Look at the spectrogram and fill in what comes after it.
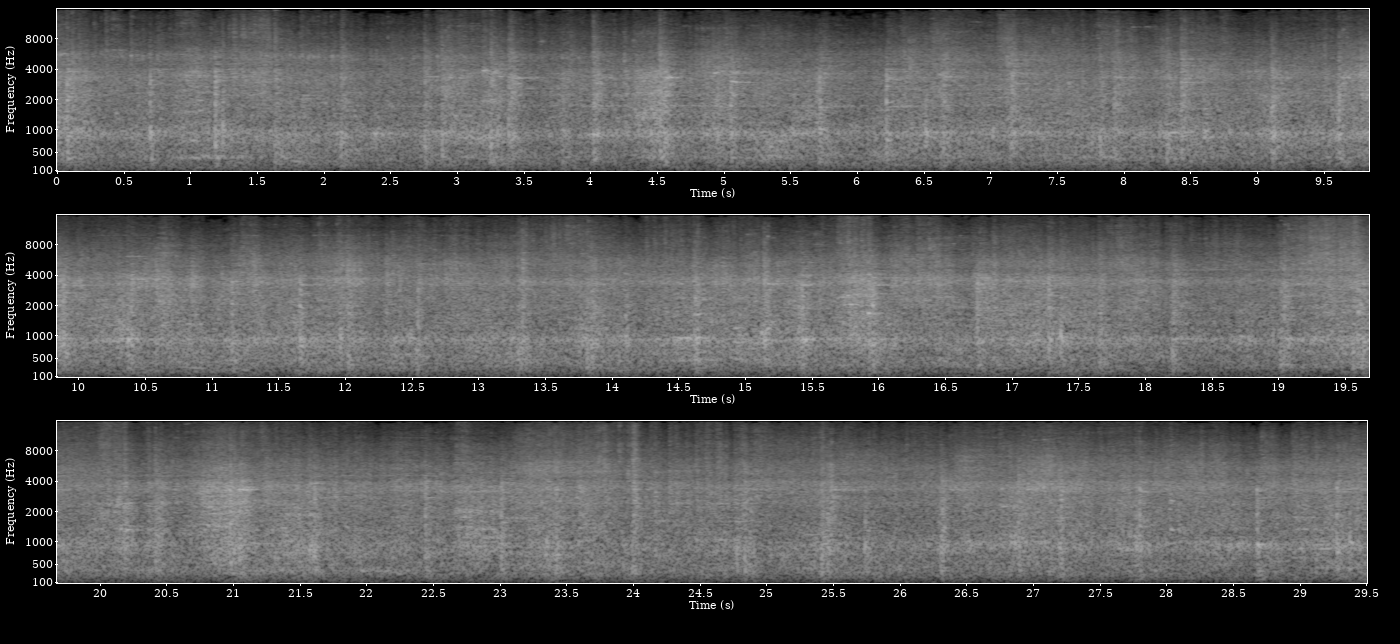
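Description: Freight train's covered hopper cars rolling past at close range: a steady clatter of steel wheels on the rails with many sharp clicks, and the track creaking under the passing cars.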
